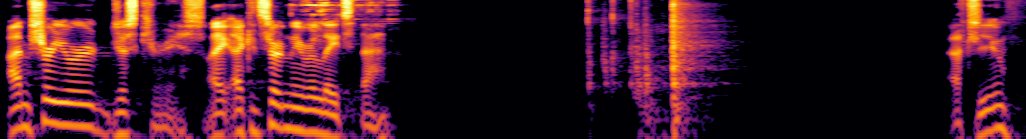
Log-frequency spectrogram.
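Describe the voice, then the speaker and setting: A man's voice: medium pitch, big pitch swings, fast talker, pushed and bright, long reverb tail. A man voicing a centuries-old elf scholar in an ASMR roleplay, courteous and meticulous, with formal wording and small hesitant stammers. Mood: calm, reassuring. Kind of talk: ASMR roleplay voice acting, one-sided dialogue.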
